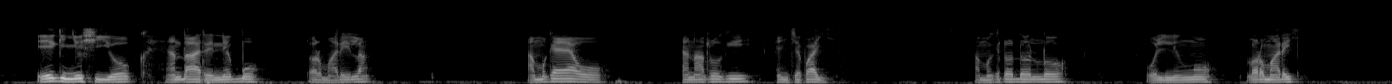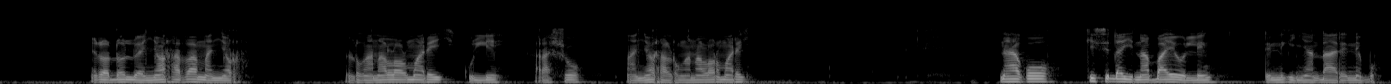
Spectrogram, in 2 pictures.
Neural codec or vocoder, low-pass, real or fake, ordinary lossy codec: none; 5.4 kHz; real; Opus, 64 kbps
